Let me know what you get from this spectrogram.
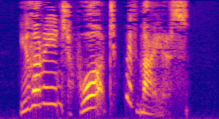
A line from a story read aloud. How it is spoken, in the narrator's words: Jocasta asked sharply, her voice cutting through the babble of exclamations and questions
